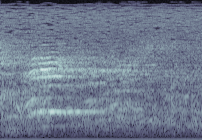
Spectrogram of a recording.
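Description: Voices in a large hall: one drawn-out call about half a second in, held for roughly half a second, over a steady background of talking.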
